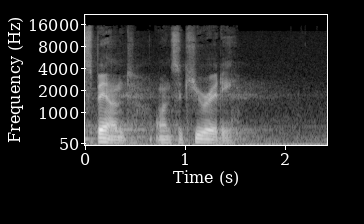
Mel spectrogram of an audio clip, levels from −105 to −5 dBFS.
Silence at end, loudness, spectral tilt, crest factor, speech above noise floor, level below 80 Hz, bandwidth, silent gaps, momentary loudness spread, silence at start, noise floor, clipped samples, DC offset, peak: 0 s; -28 LUFS; -6 dB/octave; 20 dB; 20 dB; -50 dBFS; 15.5 kHz; none; 13 LU; 0 s; -46 dBFS; under 0.1%; under 0.1%; -8 dBFS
